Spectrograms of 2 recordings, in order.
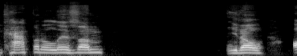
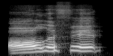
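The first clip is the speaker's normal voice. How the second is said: pressing again, pitch up high; repeated incredulous question; 7 semitones higher, 5 dB louder, slower than usual. Pretend. Pressing the boomer again, higher incredulous demand. Mock exchange with greedy boomer.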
